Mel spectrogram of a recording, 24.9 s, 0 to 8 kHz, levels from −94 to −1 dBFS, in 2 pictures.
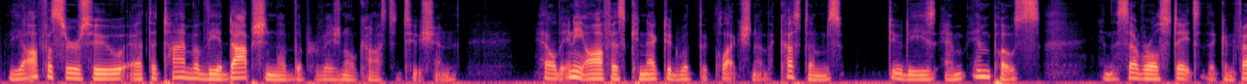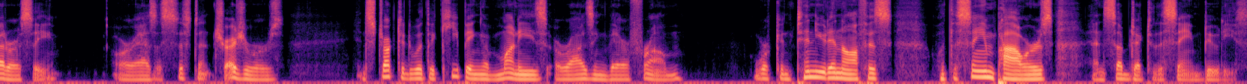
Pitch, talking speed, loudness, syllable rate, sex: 125 Hz, 140 wpm, -22 LUFS, 5.4 syllables/s, male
